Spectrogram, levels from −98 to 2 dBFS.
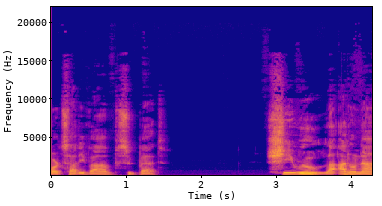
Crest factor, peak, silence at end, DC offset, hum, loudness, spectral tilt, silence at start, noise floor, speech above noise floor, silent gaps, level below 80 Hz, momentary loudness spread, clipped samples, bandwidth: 18 dB; -4 dBFS; 0 s; under 0.1%; none; -22 LUFS; -4.5 dB/octave; 0 s; -77 dBFS; 56 dB; none; -70 dBFS; 12 LU; under 0.1%; 15.5 kHz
